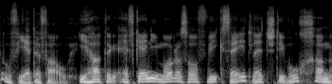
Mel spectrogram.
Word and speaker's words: Evgeny Morozov: But uh, the proper Russian version would be Evgeny Morozov. Evgeny Morozov.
